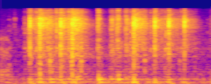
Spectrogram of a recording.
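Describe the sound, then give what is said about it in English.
Rapid typing on a mechanical typewriter shown in a crime museum: many sharp, clattering key strikes in an uneven rhythm, fairly loud and with no voices. “Here's a typewriter. Your secretary uses one. Perhaps your son or daughter write their school essays on a machine like this.”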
